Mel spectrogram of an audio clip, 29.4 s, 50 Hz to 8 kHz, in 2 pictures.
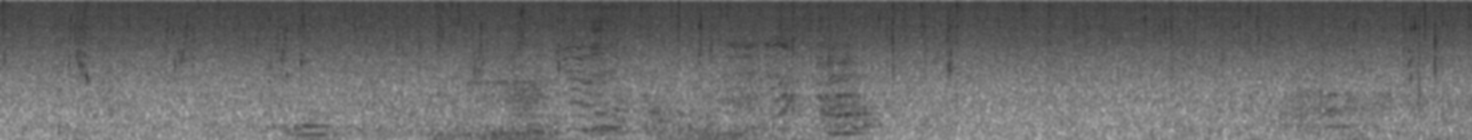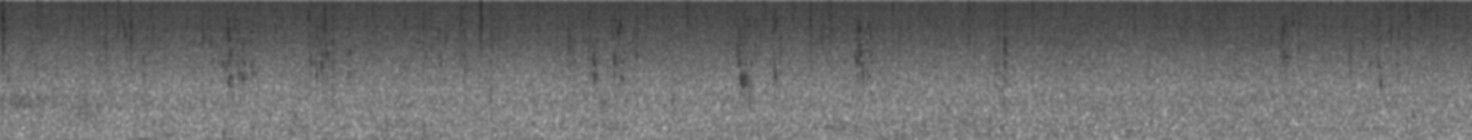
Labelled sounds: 5.6	6.1	humpback whale, 0.78 to 2.9 kHz
7.6	8.6	humpback whale, 1.9 to 3.3 kHz

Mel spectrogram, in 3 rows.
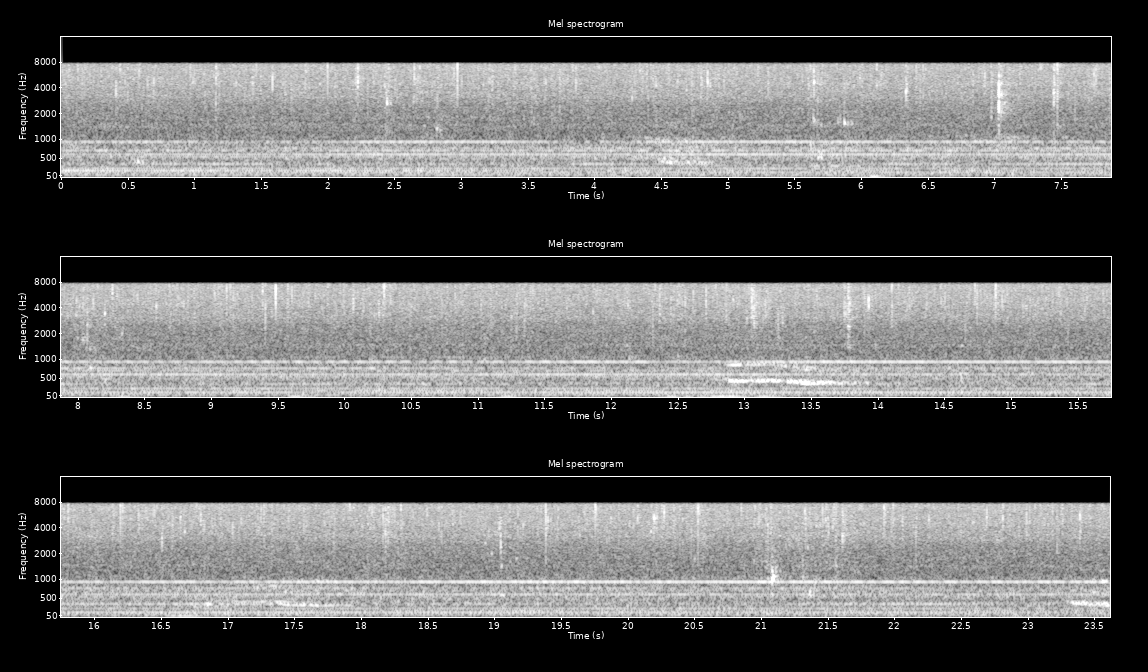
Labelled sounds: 4.3	4.6	humpback whale, 0.97 to 1.1 kHz
12.8	13.2	humpback whale, 0.81 to 0.91 kHz

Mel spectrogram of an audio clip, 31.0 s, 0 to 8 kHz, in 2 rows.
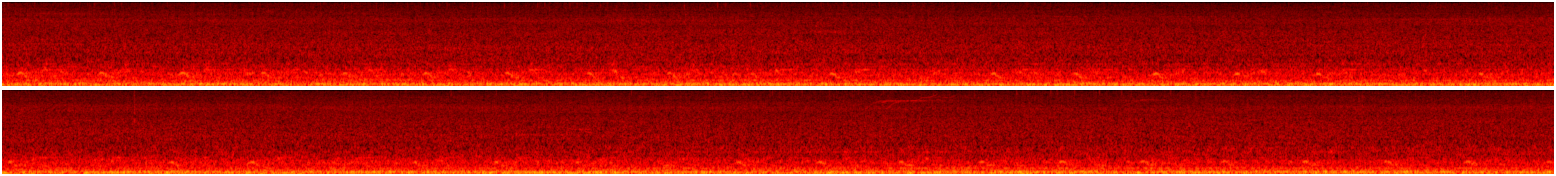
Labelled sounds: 24.2	25.0	killer whale, southern resident, 4.3 to 6.4 kHz

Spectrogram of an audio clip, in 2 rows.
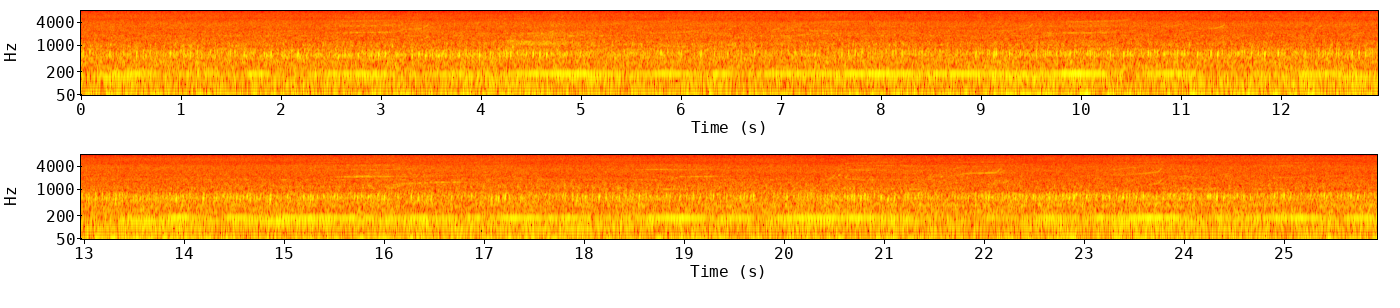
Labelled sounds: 4.2	4.8	killer whale, 0.59 to 2.3 kHz
9.8	10.5	killer whale, 2.1 to 4.6 kHz
15.5	16.7	killer whale, 0.69 to 3.2 kHz
21.6	22.2	killer whale, 1.7 to 3.3 kHz

